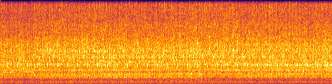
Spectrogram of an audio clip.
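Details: Heavy equipment diesel idling during a charging-system check: steady, even idle with a strong hiss over the top and no knocks or misses.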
